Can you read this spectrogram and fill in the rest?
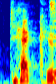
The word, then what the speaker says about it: Teku: I believe it's pronounced Teku. – Teku. It looks... – It's spelled T-E-K-U.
